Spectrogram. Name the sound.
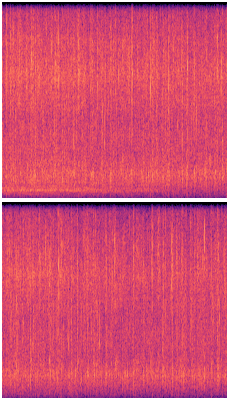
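applause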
